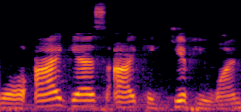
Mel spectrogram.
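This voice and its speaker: The delivery is a put-on character voice, unfolding at a fairly slow pace. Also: female-sounding voice, fairly low pitch for a woman. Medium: read story. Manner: gruff, curt.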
